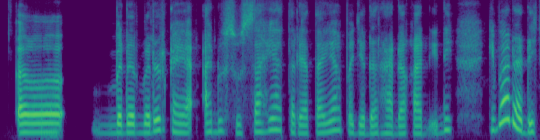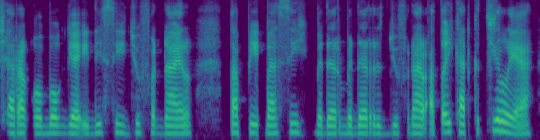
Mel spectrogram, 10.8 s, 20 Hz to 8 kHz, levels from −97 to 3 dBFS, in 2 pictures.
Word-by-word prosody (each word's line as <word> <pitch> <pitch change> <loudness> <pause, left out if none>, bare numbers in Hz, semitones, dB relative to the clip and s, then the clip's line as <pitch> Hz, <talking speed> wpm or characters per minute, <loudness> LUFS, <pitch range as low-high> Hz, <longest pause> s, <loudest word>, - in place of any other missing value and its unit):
eee, 190 +1 +6 0.3
bener-bener 180 +5 +1
kayak, 185 -2 0
"Aduh 215 +2 -2
susah 180 +3 0
ya 240 0 0
ternyata 175 -2 -3
ya 220 +5 -1
menyederhanakan 165 -1 -2
ini 240 - -6 0.4
gimana 420 - +6
nih 195 -1 -1
cara 175 -2 +2
ngomongnya 170 0 +1
ini 175 +3 -4
si 180 -3 -4
juvenile 165 -1 0 0.4
tapi 180 0 0
masih 175 +2 -2
bener-bener" 165 -1 -2 0.2
juvenile 170 -1 0
atau 190 - +2
ikan 190 -2 +1
kecil 225 -3 +1
ya, - - +3
180 Hz, 140 wpm, -26 LUFS, 170-190 Hz, 0.4 s, eee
